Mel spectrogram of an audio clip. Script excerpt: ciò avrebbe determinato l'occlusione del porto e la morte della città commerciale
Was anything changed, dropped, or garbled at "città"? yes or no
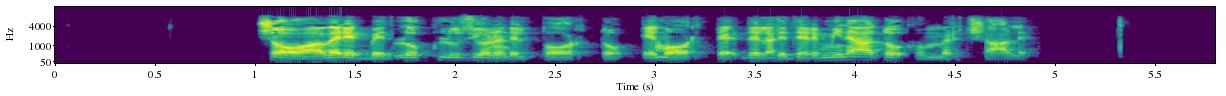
yes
